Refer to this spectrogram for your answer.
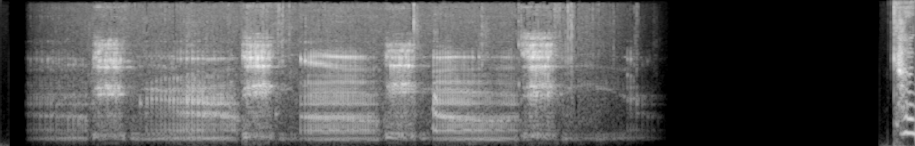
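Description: Koala giving a deep, rasping bellow of rough snoring inhales and belching grunts for about six seconds, then silence before a brief sharp noise at the end.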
